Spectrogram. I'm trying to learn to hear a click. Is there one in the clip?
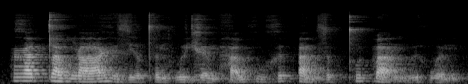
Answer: no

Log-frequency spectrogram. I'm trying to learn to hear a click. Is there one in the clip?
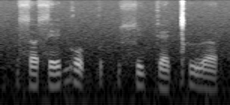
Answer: yes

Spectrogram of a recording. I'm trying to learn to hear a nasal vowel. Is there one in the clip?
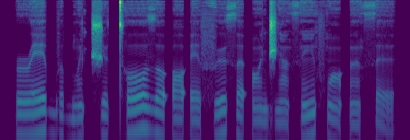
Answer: yes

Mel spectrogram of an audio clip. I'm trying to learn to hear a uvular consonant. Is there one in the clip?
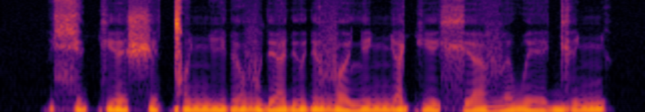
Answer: no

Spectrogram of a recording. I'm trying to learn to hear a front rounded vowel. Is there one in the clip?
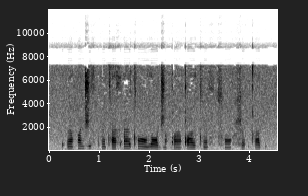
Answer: yes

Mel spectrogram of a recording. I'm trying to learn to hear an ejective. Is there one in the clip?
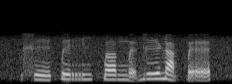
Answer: no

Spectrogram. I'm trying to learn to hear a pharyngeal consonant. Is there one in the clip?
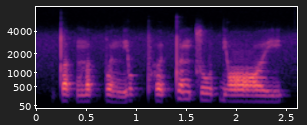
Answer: no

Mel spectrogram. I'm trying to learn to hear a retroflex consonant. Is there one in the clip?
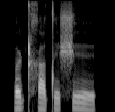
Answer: yes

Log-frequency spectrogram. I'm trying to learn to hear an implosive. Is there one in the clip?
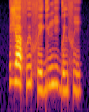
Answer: no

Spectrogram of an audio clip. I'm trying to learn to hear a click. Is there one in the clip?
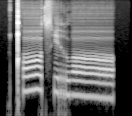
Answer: yes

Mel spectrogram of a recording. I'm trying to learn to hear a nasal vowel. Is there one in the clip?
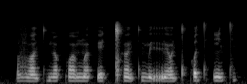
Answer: yes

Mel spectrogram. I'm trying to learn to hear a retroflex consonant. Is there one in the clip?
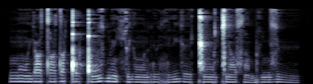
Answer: no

